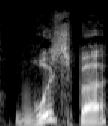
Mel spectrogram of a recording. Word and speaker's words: WSPR: whisper transmitter in zl wspr pronounced whisper stands for weak signal propagation reporter the whisper transmitter custom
